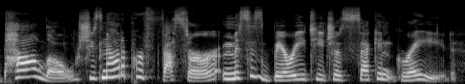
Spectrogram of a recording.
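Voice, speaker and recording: A high-pitched, no-nonsense girl of nine acted by a woman in a radio play. She is skeptical and exasperated, matter-of-fact about a hard world and impatient with fairy tales. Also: big pitch swings, measured pace, bright, forceful tone, full character voice. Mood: exasperated, worried. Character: skeptical, exasperated, practical nine-year-old sister. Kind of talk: live radio theater script reading.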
